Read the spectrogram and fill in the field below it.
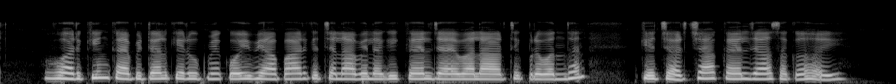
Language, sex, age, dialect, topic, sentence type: Magahi, female, 18-24, Central/Standard, agriculture, statement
